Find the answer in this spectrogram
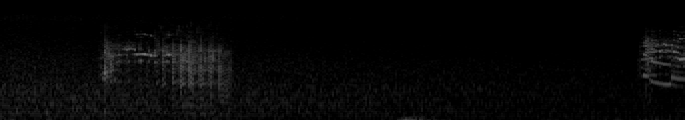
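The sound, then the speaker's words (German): Seagulls flying overhead during a boat trip through Milford Sound cry out in two bursts of shrill, harmonic calls, the first lasting about half a second and a second one starting near the end, over a quiet, faint background. “Auf deiner Fahrt durch den Milford Sound entdeckst du ganz viele Wasserfälle, Möwen, die über dir drüber fliegen.”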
